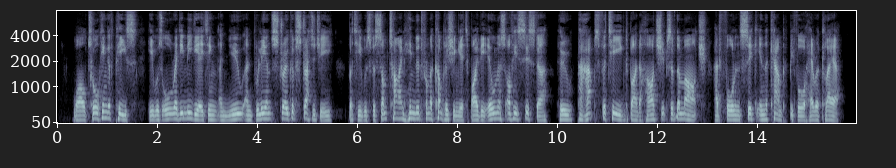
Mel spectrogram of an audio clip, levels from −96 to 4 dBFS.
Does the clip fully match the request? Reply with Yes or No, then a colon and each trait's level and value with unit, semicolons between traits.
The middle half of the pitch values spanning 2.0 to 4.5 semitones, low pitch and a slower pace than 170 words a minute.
No: average, 3.4 semitones; low, 125 Hz; average, 180 wpm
